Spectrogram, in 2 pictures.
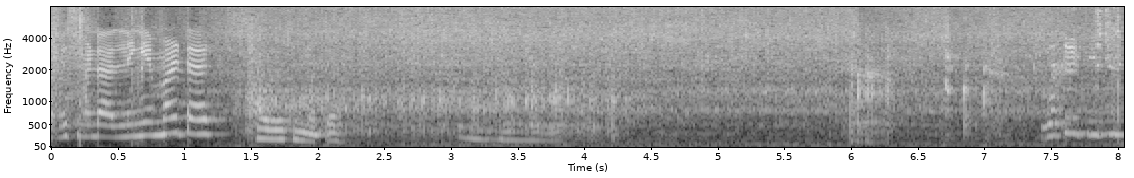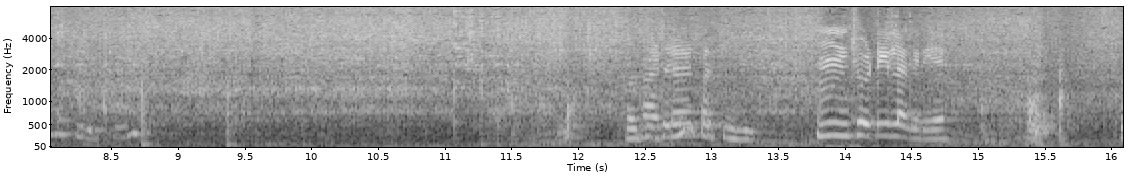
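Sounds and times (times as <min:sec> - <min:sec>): vegetables sizzling in a pot: 0:00.0 - 0:16.0
metal spoon scraping a pot: 0:10.6 - 0:12.1.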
